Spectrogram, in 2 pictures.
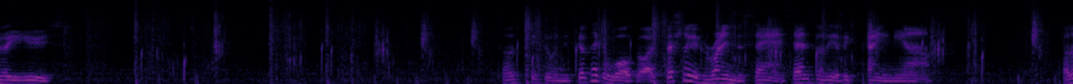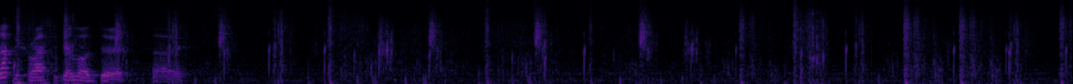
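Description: Quick soft crunching thuds repeat as blocks of dirt are dug.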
